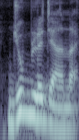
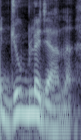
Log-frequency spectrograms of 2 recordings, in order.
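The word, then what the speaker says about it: Ljubljana: और स्लोवेनिया की कैपिटल आपको याद रखनी है, इसकी प्रोनाउंसिएशन है जुब्लजाना। क्या है? जुब्लजाना।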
